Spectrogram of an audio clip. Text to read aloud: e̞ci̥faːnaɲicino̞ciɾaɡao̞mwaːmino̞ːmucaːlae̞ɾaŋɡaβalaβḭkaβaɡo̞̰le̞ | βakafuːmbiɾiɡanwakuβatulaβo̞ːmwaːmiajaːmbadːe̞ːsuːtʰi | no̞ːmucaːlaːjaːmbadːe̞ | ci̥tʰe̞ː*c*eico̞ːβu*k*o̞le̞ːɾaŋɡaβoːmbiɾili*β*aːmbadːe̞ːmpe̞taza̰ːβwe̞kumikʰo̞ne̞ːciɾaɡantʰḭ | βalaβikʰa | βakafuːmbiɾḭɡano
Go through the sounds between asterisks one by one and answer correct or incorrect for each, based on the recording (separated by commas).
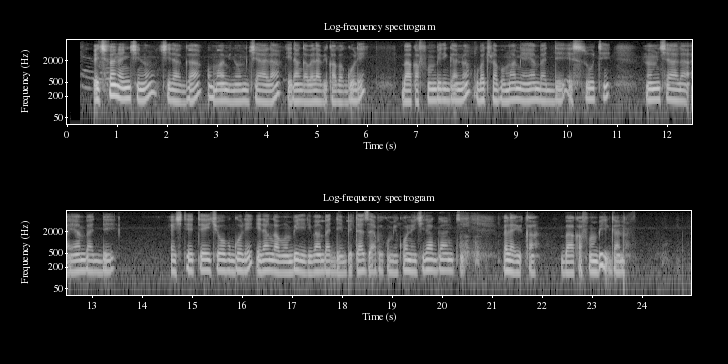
incorrect, incorrect, correct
